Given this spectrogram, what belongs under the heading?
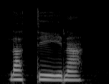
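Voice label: "latina", female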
